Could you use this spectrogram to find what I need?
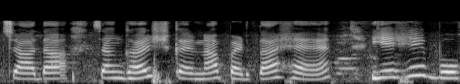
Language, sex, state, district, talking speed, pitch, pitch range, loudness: Hindi, female, Punjab, Fazilka, 90 wpm, 280 Hz, 255-300 Hz, -14 LUFS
